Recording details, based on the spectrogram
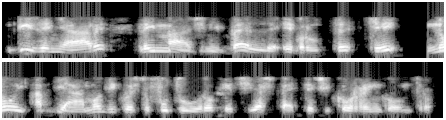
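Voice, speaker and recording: A man's voice: lowish voice, expressive, a little slow, slightly rough, dry recording. A man being interviewed by phone as a theatre maker, explaining his work in a reflective, articulate way over a tinny, muffled line. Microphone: telephone.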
